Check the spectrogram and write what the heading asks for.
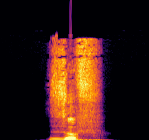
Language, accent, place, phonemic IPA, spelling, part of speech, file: German, Germany, Berlin, /zʊf/, Suff, noun, De-Suff.ogg
- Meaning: drinking, alcoholism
